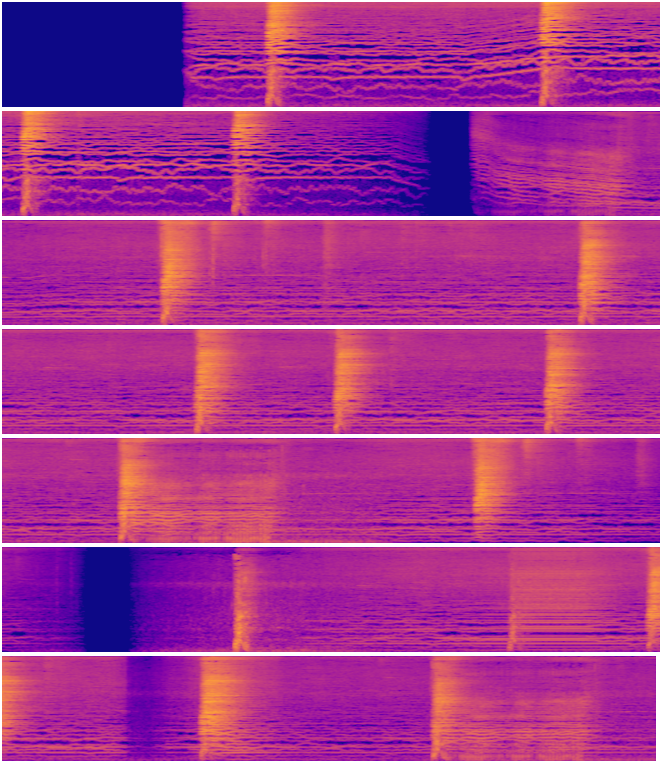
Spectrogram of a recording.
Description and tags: This is a digital field recording of my bulldogge barking. It was edited with GRM tools, creating a warp effect.
bark, bulldog, bulldogge, dog, GRM, GRM-tools, warp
